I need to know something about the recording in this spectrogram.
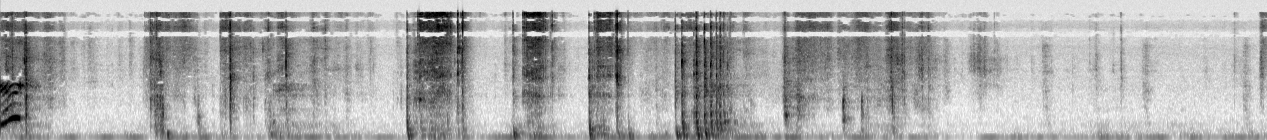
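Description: Sheets of patterned paper being handled and pressed into place on a cutting mat: irregular rustles and scrapes, dying away near the end.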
